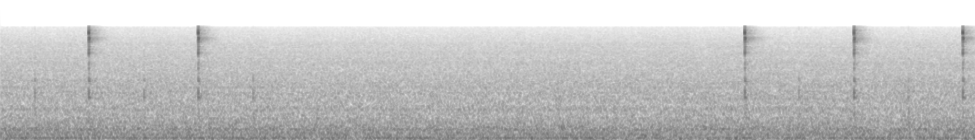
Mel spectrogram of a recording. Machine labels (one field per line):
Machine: valve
